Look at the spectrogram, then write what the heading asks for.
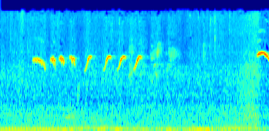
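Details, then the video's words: Javan grey-throated white-eye giving a string of about seven clear, high, falling chirps at an even pace, then a single louder note after a pause; low steady hum beneath. "BURUNG OPIOR JAWA SUARA MANTUL"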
